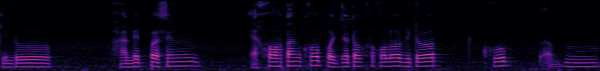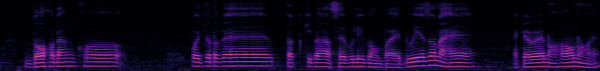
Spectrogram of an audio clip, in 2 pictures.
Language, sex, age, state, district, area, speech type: Assamese, male, 30-45, Assam, Golaghat, urban, spontaneous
